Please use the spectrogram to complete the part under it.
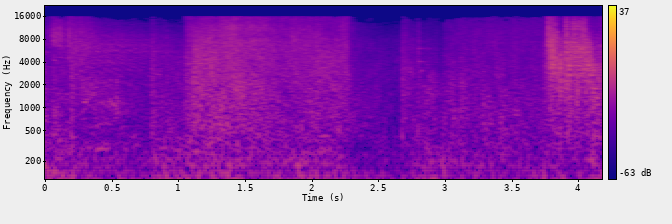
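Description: A magic blast crackles and roars loudly.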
